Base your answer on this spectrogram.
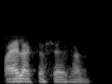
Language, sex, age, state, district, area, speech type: Telugu, male, 30-45, Andhra Pradesh, Visakhapatnam, rural, conversation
